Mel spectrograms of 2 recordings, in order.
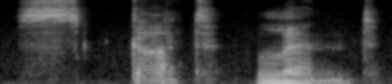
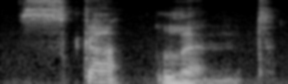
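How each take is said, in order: First: The T is pronounced with the tongue. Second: The T is replaced by a glottal stop.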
